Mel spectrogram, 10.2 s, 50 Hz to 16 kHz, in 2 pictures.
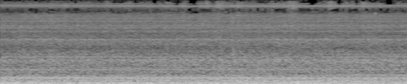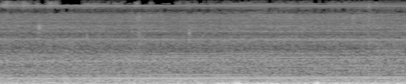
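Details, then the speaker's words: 12000 BTU mini-split heat pump in winter, outdoor temperatures around 20s–30s °F, in defrost mode drawing up to about 1000 watts: low steady compressor hum with faint tones slowly building louder, fan quiet; normal defrost-cycle compressor ramp-up. "it's ramping up you can and I hear it's slowly increasing and then let's see how high it goes here"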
